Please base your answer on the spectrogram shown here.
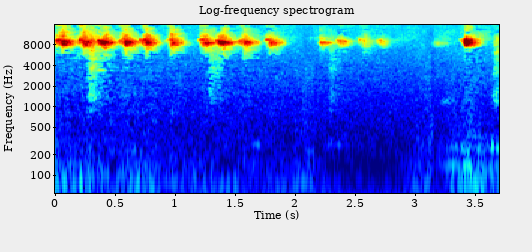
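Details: Red siskin chick being fed by its parent gives very high, thin squeaky chirps in quick runs, about three a second, broken by short pauses over a faint low rumble.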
